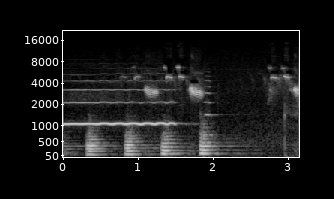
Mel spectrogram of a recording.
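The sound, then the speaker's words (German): A great tit sings in a forest, with bright, high chirps and whistles. Four evenly spaced, lower tonal notes sound alongside the song, followed by a short pause and more high chirps. “Die Amsel. Die Kohlmeise.”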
